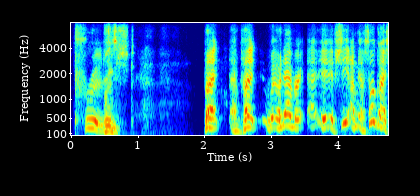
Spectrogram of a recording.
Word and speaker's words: Proust: I've only ever heard it pronounced Proust.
